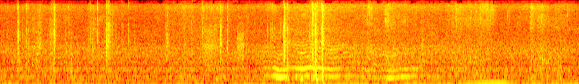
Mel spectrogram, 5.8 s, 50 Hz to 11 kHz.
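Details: Busy honey bee colony in a Hive IQ hive, Australia, almost mid-Autumn 2023, in fine weather while a box of empty frames is added; an even, sustained buzzing hum with a higher overtone and occasional clicks of handling.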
